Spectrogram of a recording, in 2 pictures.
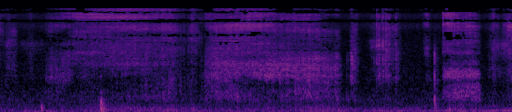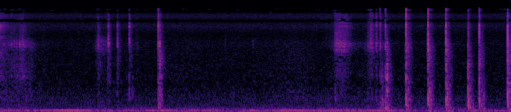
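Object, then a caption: Pencil on paper book page. A pencil scratches lines across the page of an open softcover paper word-search book resting on a pillow. Soft, breathy scratching strokes rise and fall over a low, steady rumble. Near the end come a series of sharp, bright ticks.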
